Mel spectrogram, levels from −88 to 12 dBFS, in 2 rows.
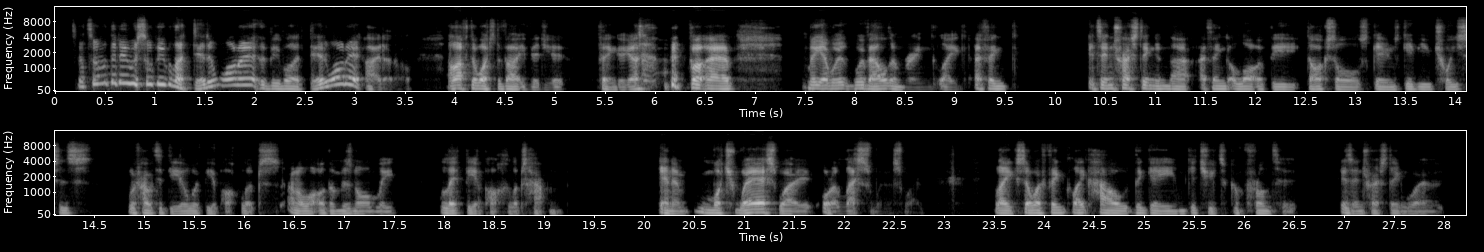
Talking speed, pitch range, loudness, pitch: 215 wpm, 100-130 Hz, -26 LUFS, 105 Hz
